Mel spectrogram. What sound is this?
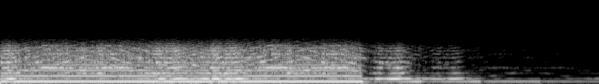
THE REAL VIRUS 12 - FUZZBAZZPHLANGE -C3
This is a fuzzy bass sound with some flanging. All done on my Virus TI. Sequencing done within Cubase 5, audio editing within Wavelab 6.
